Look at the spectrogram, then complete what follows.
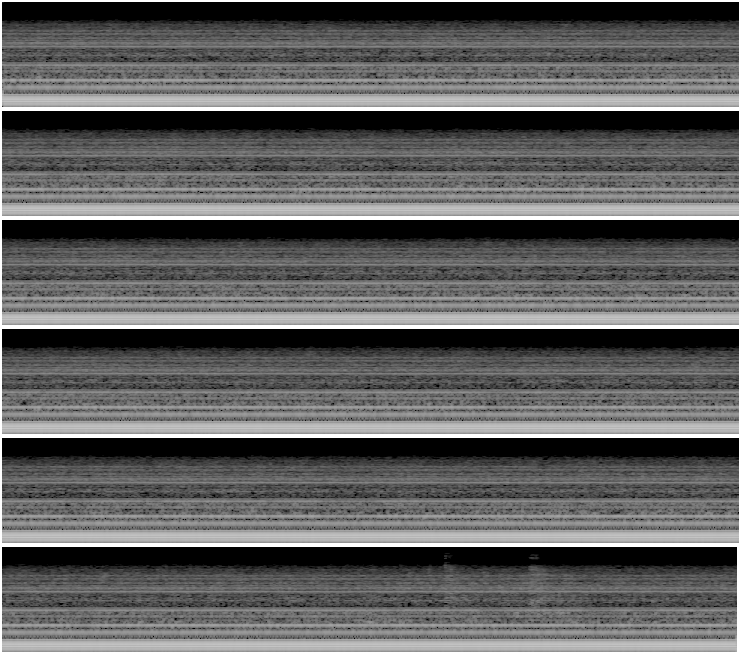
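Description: Incubator fan motor humming steadily: a strong low drone with a ladder of fainter steady tones above it, unchanging throughout.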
